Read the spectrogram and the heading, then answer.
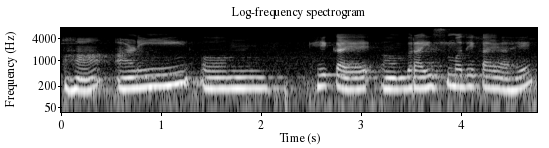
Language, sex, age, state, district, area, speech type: Marathi, female, 30-45, Maharashtra, Sindhudurg, rural, spontaneous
